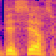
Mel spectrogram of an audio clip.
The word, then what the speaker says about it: Dessers: Cyriel Dessers, je sais pas comment ça se prononce, pardon. – Ah, oui, Dessers, oui, le, oui le, meilleur buteur du Nord, oui.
